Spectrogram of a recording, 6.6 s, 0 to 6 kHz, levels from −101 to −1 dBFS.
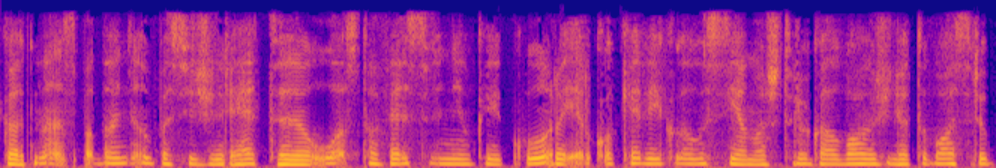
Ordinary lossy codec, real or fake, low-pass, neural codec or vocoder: AAC, 32 kbps; fake; 5.4 kHz; autoencoder, 22.05 kHz, a latent of 192 numbers a frame, VITS, trained on many speakers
